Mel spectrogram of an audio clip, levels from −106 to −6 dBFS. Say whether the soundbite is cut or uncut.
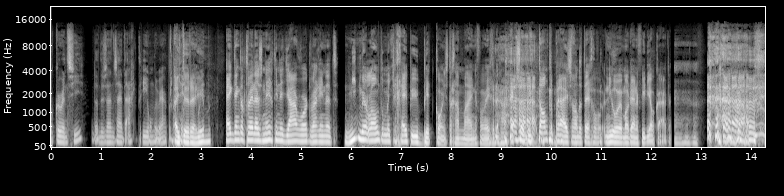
cut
